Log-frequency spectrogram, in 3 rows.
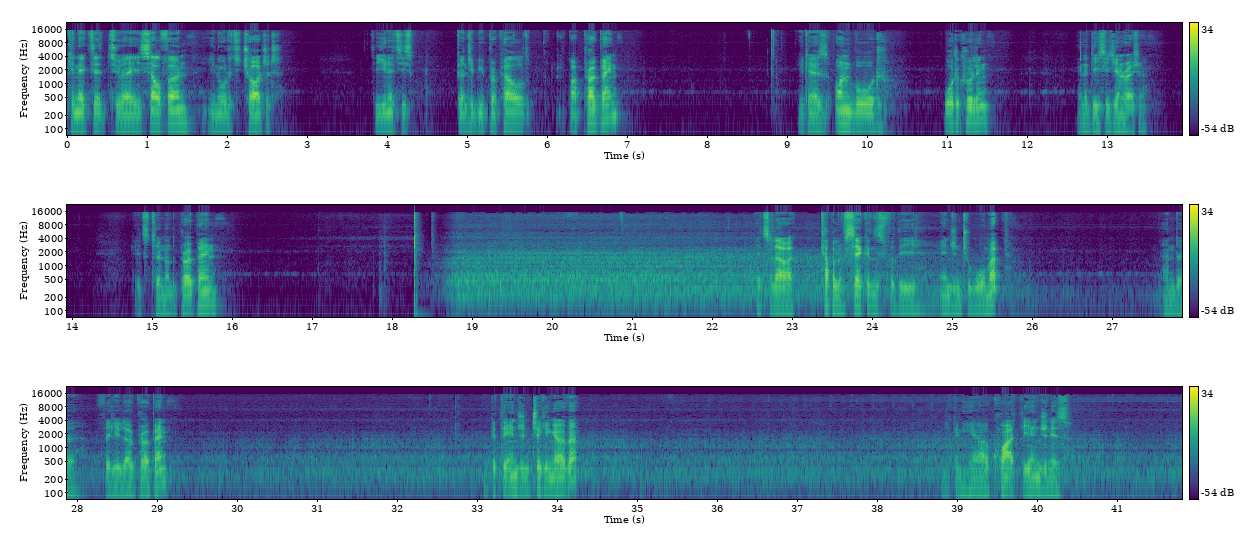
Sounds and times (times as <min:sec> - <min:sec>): Speech: 0:00.0 - 0:02.8, 0:03.8 - 0:07.0, 0:09.2 - 0:10.3, 0:11.0 - 0:11.6, 0:12.6 - 0:13.6, 0:14.8 - 0:15.9, 0:22.6 - 0:25.8, 0:27.6 - 0:29.2, 0:33.1 - 0:34.3, 0:38.8 - 0:40.5.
